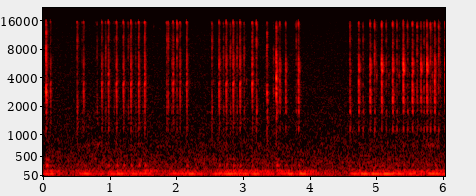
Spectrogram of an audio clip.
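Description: Faint computer keyboard keystrokes in three quick runs, over a low steady hum.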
